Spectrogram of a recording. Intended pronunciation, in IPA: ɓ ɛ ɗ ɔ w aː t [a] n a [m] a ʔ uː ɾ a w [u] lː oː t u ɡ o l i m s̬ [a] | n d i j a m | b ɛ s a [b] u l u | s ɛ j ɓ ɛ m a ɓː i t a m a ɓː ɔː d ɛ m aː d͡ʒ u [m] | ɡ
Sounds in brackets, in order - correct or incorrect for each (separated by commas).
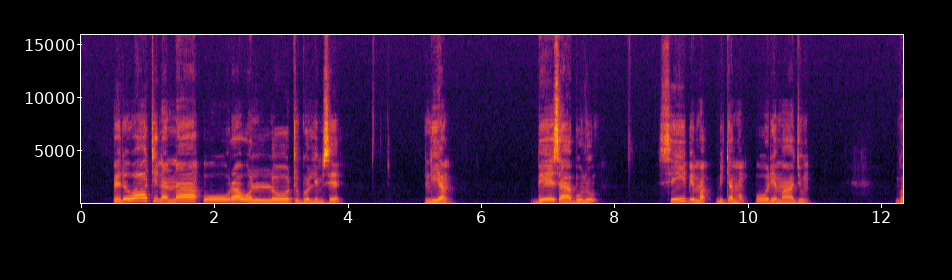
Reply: incorrect, incorrect, incorrect, incorrect, correct, correct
